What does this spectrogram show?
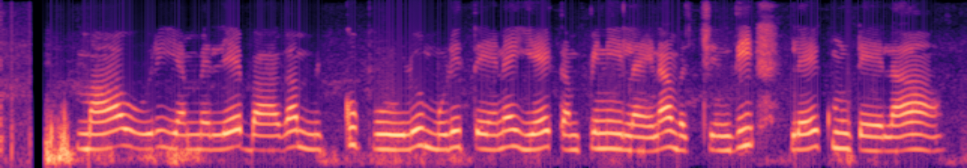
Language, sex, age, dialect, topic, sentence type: Telugu, female, 18-24, Southern, banking, statement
